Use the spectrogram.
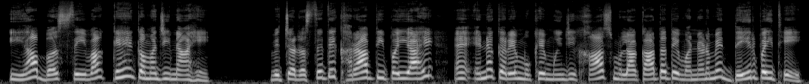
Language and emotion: Sindhi, angry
